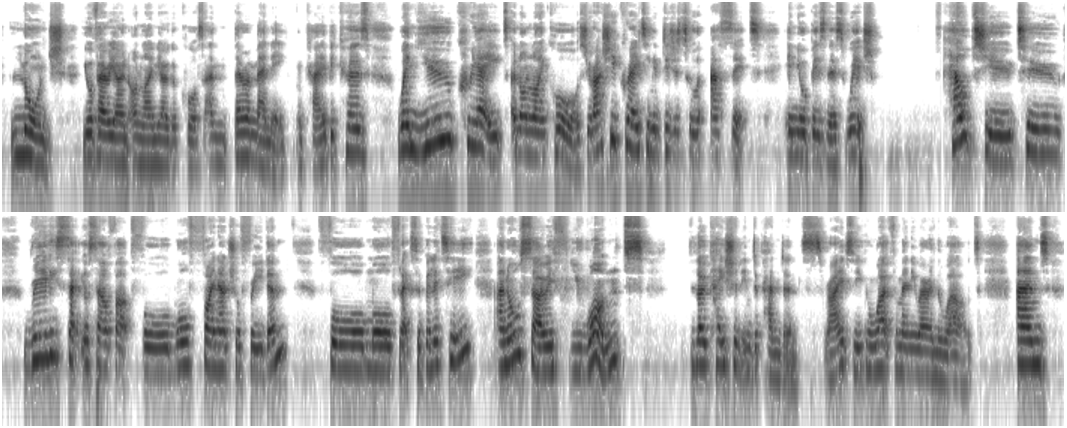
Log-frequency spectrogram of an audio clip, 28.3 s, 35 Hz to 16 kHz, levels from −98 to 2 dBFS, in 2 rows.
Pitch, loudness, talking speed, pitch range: 190 Hz, -22 LUFS, 130 wpm, 175-215 Hz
